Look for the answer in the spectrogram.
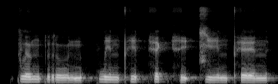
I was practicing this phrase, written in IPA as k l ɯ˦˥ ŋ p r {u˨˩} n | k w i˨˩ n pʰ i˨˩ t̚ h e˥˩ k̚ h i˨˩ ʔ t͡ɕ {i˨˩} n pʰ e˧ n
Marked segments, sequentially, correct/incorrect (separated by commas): correct, incorrect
